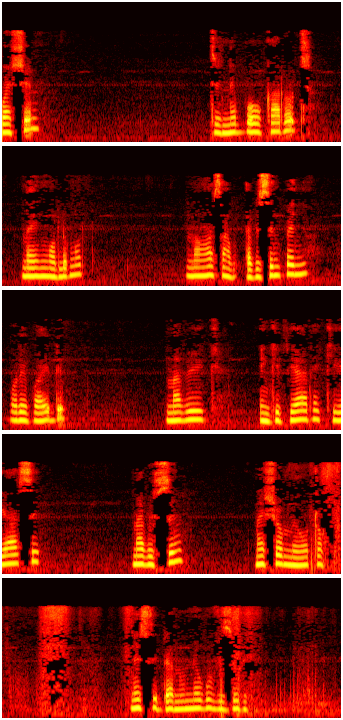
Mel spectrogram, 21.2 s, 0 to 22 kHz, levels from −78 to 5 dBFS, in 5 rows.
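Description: Throughout, the speech sounds watery and swirly, with metallic chirps on s sounds, smeared onsets and nothing above 10.6 kHz. The likely cause is heavy MP3 compression, fitting about 32 kbps: short of bits, the encoder cut the treble and let weak lines flicker between frames.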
